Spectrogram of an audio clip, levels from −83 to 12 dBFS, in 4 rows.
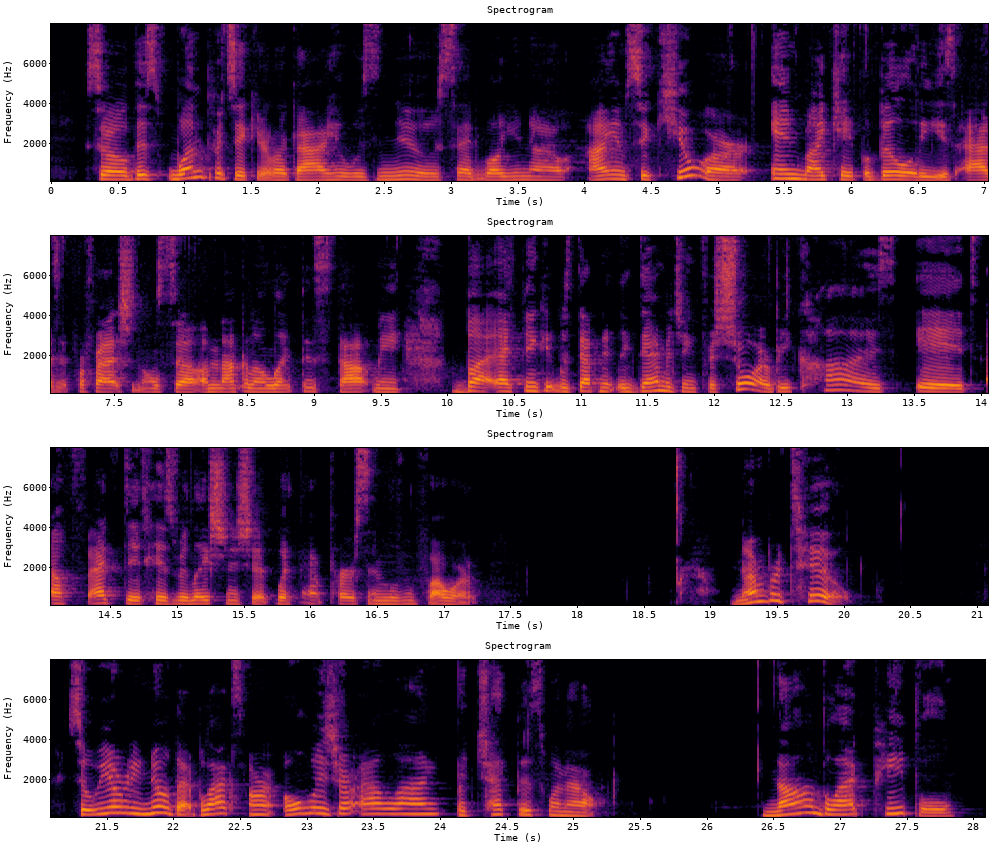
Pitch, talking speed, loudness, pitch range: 190 Hz, 145 wpm, -19 LUFS, 170-235 Hz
